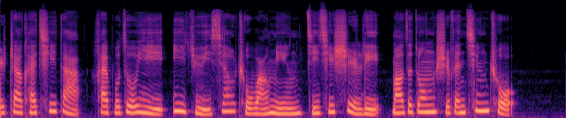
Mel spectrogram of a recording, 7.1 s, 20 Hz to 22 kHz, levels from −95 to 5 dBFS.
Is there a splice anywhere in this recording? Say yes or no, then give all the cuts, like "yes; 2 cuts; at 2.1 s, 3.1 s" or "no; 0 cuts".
yes; 2 cuts; at 1.1 s, 4.8 s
